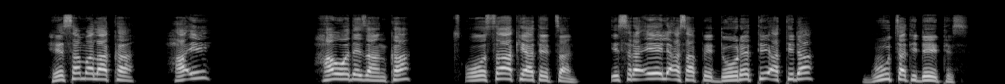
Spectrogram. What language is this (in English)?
Gamo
